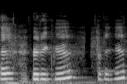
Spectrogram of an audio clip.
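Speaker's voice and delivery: mock unbroken young voice. Recalling how they sounded back then, imitating own pre-puberty voice. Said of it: "You gonna do the voice?".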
